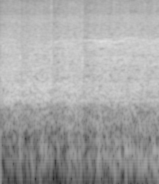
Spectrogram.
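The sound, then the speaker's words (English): A loud, steady wash of crowd applause, dense overlapping claps with a faint cheer mixed in, sustained evenly throughout without pause. “All right, let's go ahead and get to the part of the part where we go ahead and get a round of applause so everybody's still up there.”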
